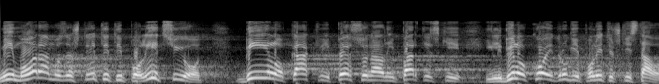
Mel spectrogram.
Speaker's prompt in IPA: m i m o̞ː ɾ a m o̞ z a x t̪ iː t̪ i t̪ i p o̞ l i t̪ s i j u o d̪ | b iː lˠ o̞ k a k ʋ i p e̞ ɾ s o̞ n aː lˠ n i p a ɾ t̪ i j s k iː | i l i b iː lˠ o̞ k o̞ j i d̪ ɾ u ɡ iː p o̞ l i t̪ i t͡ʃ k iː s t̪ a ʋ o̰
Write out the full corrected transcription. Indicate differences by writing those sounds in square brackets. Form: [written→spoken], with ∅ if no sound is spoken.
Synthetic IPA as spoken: m [i→iː] m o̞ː ɾ a m o̞ z a [x→ʃ] t̪ iː t̪ i t̪ i p o̞ l i t̪ s i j u o d̪ | b iː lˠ o̞ k a k ʋ i p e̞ ɾ s o̞ n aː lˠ n i p a ɾ t̪ i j s k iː | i l i b iː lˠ o̞ k o̞ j i d̪ ɾ u ɡ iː p o̞ l i t̪ i t͡ʃ k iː s t̪ a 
